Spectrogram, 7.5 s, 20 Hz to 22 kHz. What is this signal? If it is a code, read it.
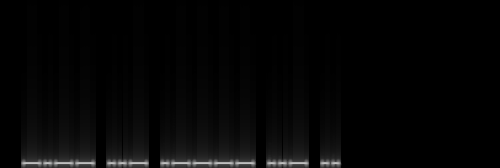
Morse code, heard as a keyed tone, about 16 wpm, 700 Hz. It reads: YU1UI
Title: DXCC-100 Call Signs - 5 Characters - 15wpm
